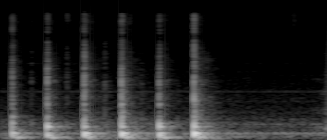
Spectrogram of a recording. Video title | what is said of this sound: Making Danish White Bread - Start to Finish | if it sounds Hollow which it does then it's done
